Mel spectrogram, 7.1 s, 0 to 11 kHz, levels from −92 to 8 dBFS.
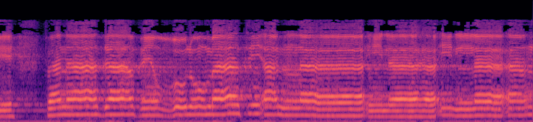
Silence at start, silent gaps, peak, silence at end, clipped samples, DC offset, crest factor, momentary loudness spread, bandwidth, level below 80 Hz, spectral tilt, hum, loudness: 0 s; none; -6 dBFS; 0 s; under 0.1%; 0.5%; 16 dB; 5 LU; 6.6 kHz; -56 dBFS; -4 dB/octave; none; -20 LUFS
